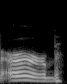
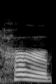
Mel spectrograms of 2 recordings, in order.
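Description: First: The word begins without an h sound. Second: The word begins with a pronounced h sound.

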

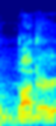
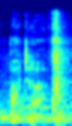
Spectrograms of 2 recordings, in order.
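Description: First: The word is said with an American accent. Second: The word is said with a British accent. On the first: It is the word used with the American-speaking parent. "ask their mother for butter" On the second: It is the word used with the British-speaking parent. "their father for butter"

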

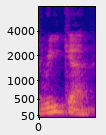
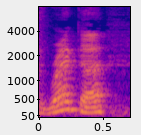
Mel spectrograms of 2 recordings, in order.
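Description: First: The name is said in a New Zealand accent. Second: The name is said in the speaker's American accent. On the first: "So this is how she says Wrecker. It sounds like Rika" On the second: "when she says Wrecker"

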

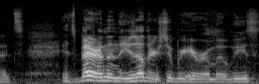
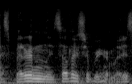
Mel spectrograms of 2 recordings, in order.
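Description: First: It is said in a put-on character voice. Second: It is said in a natural, ordinary voice. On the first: The speaker calls it wrong. "I don't even know why I did that voice" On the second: The speaker calls it right. "I think it was just more like"

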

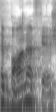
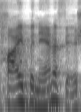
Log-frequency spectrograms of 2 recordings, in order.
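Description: First: The name is said with four syllables. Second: The name is said with five syllables. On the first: The speaker calls it wrong. "I just like skipped out of a syllable. I've read it as Hibanafish" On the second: The speaker calls it right. "you could have just told me her screen name was High Bananafish"

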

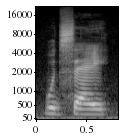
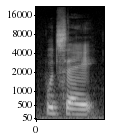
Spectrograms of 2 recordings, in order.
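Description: Both takes have the same delivery.

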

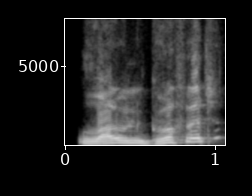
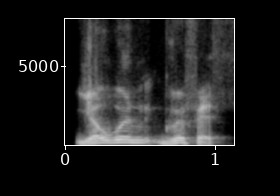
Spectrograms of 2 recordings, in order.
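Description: First: The first name sounds like 'Lone'. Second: The first name sounds like 'Yo-an'. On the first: The speaker calls it wrong. "I think I'd been saying Lone Gruffudd" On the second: The speaker calls it right. "It is Ioan Gruffudd"

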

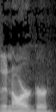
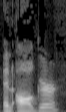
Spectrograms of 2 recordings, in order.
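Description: First: The first syllable has an added R sound. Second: The first syllable has no R sound. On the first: The speaker calls it wrong. "He calls it an arger" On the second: The speaker calls it right. "Like an auger that you would use to"

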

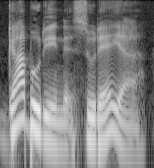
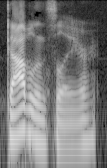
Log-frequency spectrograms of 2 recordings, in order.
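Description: First: It is said with a Japanese pronunciation. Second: It is said with an English pronunciation.

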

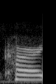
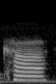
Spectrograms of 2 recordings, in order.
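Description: First: The R sound at the end is pronounced. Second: The R sound at the end is dropped. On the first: "instead of car" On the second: "you would say ka"

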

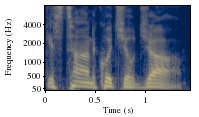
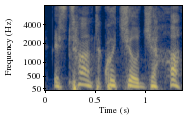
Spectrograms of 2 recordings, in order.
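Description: First: It is said in a relaxed, less sharp way. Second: It is said in a sharp, punchy way.

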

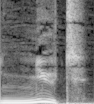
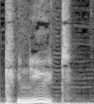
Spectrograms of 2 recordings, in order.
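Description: First: The initial K is silent. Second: The initial K is pronounced. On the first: "silence the K and say Knut" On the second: "they pronounced the K and said Knut"

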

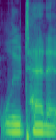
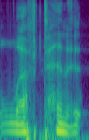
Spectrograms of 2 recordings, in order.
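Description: First: It is said with an American pronunciation. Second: It is said with a British pronunciation.

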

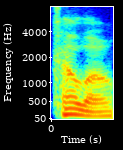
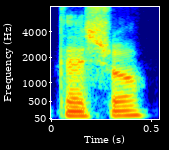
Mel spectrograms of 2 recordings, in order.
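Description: First: The name is said with a British-style pronunciation. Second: The name is said in an Argentine-Uruguayan way. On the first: "British, he's Tello" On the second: "unless you're talking to an Argentinian or Uruguayan, they'll say Tejo"

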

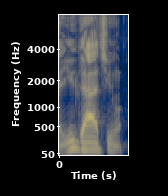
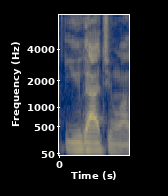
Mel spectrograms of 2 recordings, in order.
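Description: First: It is said in a surprised, backhanded tone. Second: It is said in a warm, sincere tone. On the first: A compliment that slights him. "If you just look solely at my girl" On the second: A genuine compliment on the couple. "it depends on the tone"

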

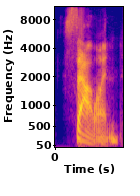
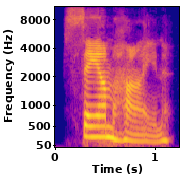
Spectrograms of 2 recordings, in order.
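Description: First: It is said like 'sow-en', starting with 'Sow'. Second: It is said as spelled, starting with 'Sam'. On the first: The speaker calls it right. "it's pronounced like S-O-W-E-N" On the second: The speaker calls it wrong. "Looks like Samhain is what it looks like"

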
